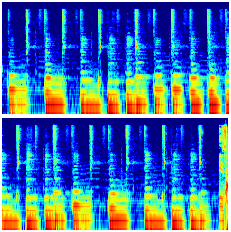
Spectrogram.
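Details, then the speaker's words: Simulated mild hearing loss: plucked music sounds slightly muffled and dull, higher sounds softened, compared with normal hearing in an audiology demonstration. "Ahora, una pérdida auditiva leve podría sonar así."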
